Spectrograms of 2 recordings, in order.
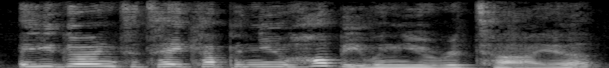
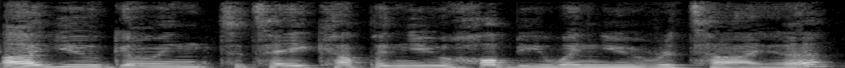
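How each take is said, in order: First: It flows smoothly, pitch moving up and down. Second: It sounds choppy and flat, word by word. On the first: It sounds like natural native speech. The speaker calls it right. "There's a lot more music" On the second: The speaker is reading it off a page. The speaker calls it wrong. "you sound a bit choppy"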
